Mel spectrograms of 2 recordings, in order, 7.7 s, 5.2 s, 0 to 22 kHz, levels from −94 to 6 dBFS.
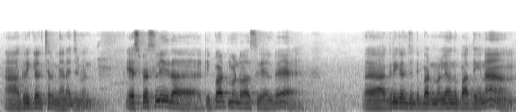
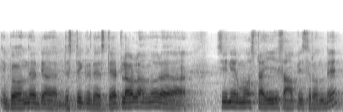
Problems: constant background noise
